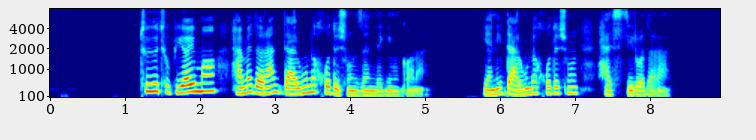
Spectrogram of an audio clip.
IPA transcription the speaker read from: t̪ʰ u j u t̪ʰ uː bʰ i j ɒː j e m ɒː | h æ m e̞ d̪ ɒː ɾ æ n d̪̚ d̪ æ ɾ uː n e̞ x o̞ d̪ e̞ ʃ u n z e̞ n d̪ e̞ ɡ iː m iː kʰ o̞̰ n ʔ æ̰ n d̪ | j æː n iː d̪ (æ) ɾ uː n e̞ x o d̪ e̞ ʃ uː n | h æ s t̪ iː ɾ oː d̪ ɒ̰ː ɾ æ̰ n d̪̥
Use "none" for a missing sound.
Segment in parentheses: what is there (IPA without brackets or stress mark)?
æ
